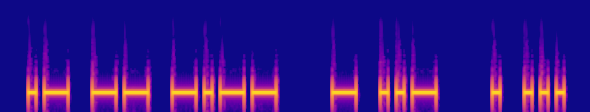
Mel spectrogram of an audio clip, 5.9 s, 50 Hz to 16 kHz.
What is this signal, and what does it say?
Morse code, heard as a keyed tone, about 15 wpm, 700 Hz. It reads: AMY TU ES
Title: SOTA QSO Practice 15wpm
